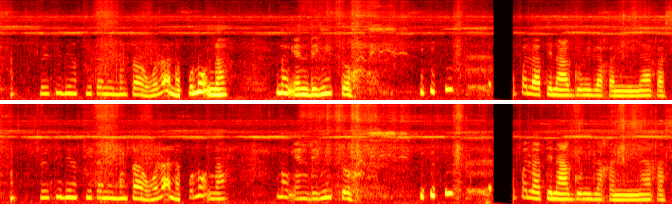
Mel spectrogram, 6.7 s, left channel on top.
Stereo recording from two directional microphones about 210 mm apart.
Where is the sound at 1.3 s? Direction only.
10° left (ahead or behind); by 3.1 s 30° left (ahead or behind).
